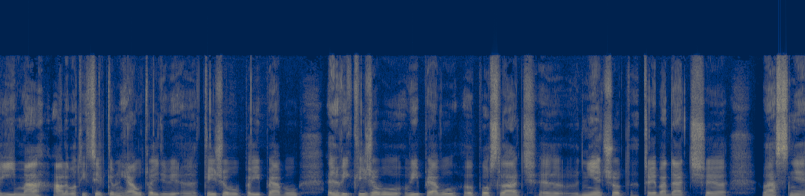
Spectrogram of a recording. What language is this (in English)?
Slovak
